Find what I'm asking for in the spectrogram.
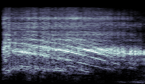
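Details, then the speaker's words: Hammer drill run with its bearing removed, originally brought in for a grinding bearing-type noise: harsh gritty rasp over high motor whine falling as it winds down; worn armature pinion and gear not meshing. "അതായത് ഗിയറുകൾ തമ്മിൽ പിടിക്കുന്നില്ല."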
